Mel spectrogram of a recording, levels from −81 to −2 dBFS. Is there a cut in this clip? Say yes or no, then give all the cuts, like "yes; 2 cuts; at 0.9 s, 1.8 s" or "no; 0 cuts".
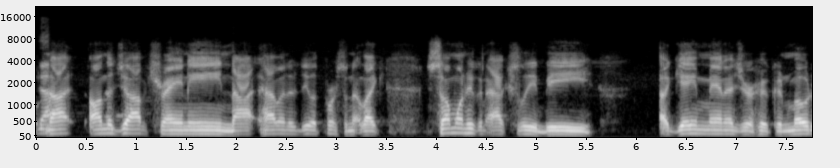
no; 0 cuts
